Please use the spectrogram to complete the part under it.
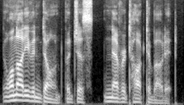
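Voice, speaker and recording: A man's voice: lowish voice, sing-song, brisk, a little mellow, no room sound. A man in his forties, born in Belgium, speaking frankly as a podcast guest with many fillers. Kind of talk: casual interview chat.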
